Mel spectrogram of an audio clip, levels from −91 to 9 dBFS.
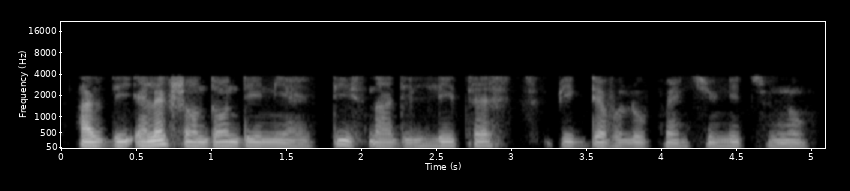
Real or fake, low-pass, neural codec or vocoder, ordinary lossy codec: real; 3.6 kHz; none; AAC, 32 kbps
